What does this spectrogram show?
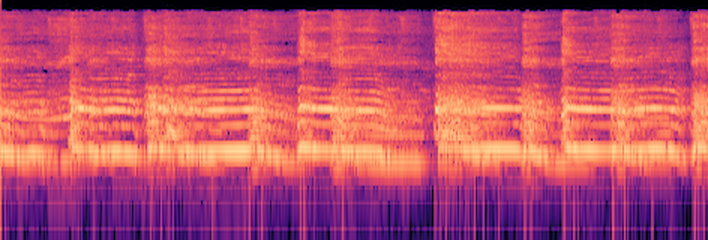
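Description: Bloodhound howling in long, mournful notes that rise and waver, repeated in overlapping bursts.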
